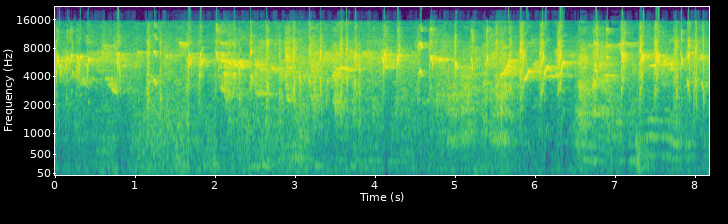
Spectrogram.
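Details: Common iora in steady, lively song used as a master recording for training songbirds; dense high twittering phrases with slurred whistles and rapid chips pour out almost without pause, with a few faint lower sounds beneath.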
